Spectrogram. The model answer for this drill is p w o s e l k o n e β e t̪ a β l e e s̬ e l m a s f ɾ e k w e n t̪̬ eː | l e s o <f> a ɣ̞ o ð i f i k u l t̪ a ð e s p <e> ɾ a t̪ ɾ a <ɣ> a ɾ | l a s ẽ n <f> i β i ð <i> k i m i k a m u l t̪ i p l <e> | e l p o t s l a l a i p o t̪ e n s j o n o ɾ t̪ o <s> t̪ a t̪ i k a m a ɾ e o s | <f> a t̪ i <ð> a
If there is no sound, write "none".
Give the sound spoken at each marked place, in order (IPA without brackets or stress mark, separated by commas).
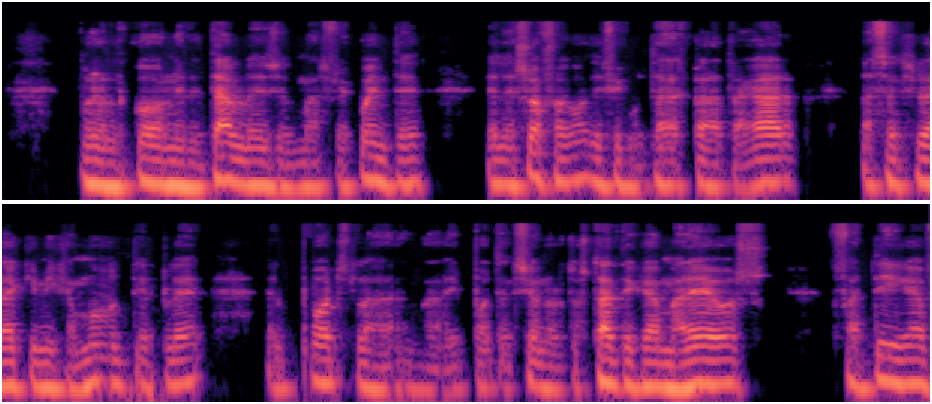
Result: f, a, ɣ, s, a, e, s, f, ɣ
